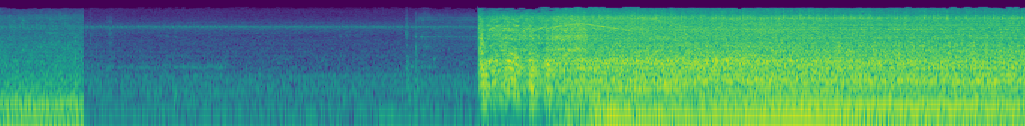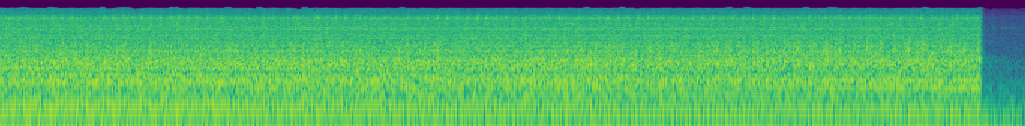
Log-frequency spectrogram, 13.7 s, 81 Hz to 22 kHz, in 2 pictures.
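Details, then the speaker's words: 2003 Pontiac Grand Am GT V6 right after starter replacement: quick, clean crank catching at once into steady smooth idle, no grinding or clicking, sounding much healthier than before; normal start and idle. "hey look at that sounds so much healthier than it did"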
